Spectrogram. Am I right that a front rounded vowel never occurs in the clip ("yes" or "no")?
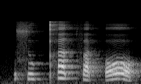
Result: yes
